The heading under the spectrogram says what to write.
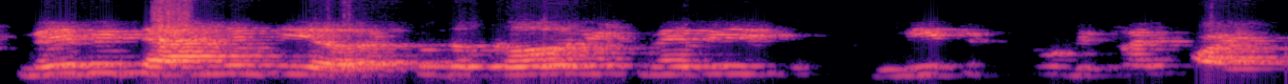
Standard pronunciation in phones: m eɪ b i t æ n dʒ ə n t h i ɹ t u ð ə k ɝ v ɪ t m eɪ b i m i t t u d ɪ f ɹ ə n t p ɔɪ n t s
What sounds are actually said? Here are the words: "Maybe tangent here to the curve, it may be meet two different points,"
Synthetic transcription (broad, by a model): m eɪ b i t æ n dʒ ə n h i ɹ t u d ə k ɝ ɪ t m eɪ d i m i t t u d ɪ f ɹ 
